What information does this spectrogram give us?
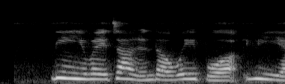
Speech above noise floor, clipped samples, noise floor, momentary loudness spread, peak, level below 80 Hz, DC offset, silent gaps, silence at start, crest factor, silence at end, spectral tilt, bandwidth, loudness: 36 dB; under 0.1%; -56 dBFS; 7 LU; -8 dBFS; -60 dBFS; under 0.1%; none; 0.5 s; 12 dB; 0 s; -6.5 dB/octave; 7.8 kHz; -20 LUFS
